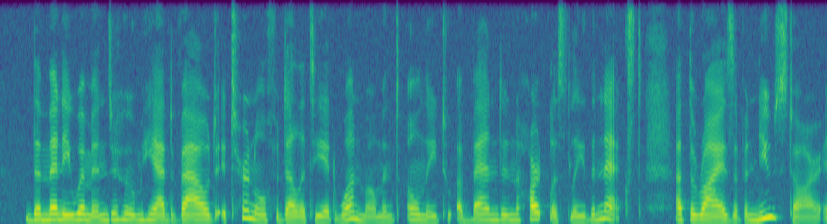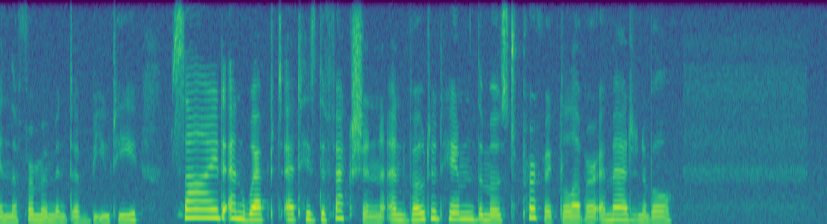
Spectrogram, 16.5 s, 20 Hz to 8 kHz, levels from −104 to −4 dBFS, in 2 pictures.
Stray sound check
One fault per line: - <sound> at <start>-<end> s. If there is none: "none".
none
